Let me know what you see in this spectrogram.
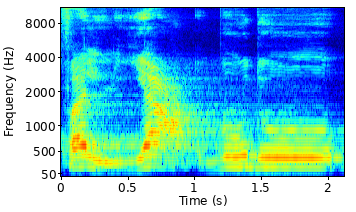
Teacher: عین کو حلق سے ادا کریں گے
